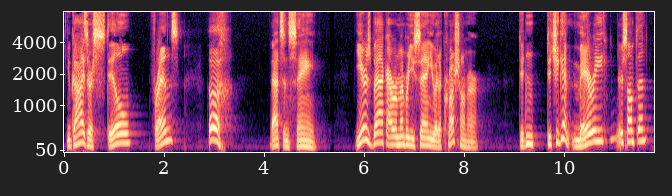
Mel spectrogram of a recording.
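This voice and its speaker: A man's voice: a little high, very animated, slow, long pauses, a bit bright, exaggerated voice. Spaceship crewman, guarded yet chummy, conversational sci-fi audio drama delivery. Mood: teasing, chatty. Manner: casual, conversational.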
